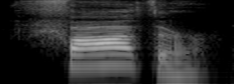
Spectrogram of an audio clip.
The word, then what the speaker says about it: father: Same issue here with the th. Father. Father. Okay? Make sure you're saying it soft like that. V. V. Not d. Okay?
